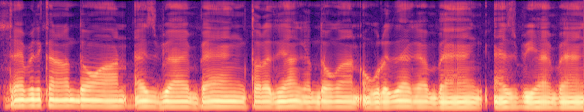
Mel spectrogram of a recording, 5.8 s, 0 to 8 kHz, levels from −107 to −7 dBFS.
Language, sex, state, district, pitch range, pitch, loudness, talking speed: Chakma, male, Tripura, Dhalai, 95-105 Hz, 100 Hz, -13 LUFS, 155 wpm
